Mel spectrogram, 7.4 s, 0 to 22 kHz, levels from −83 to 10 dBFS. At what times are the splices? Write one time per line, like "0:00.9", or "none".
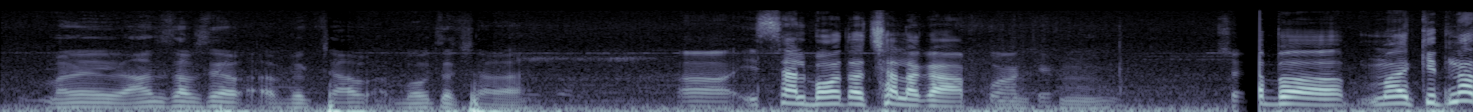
0:06.3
